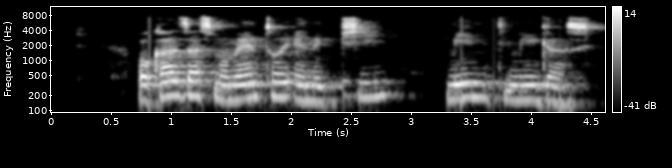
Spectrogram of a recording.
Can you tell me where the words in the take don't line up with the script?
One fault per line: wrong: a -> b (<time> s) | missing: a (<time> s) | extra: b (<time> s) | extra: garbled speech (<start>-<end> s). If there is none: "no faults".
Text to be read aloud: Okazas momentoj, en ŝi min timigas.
no faults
